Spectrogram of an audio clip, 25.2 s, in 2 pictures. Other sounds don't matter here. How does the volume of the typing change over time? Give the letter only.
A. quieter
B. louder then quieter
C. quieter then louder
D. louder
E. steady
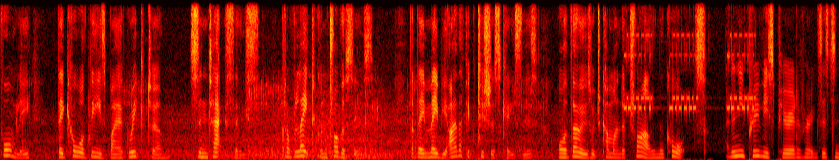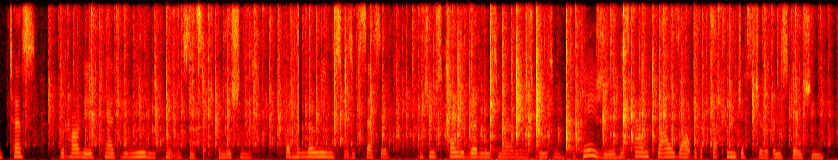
B.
